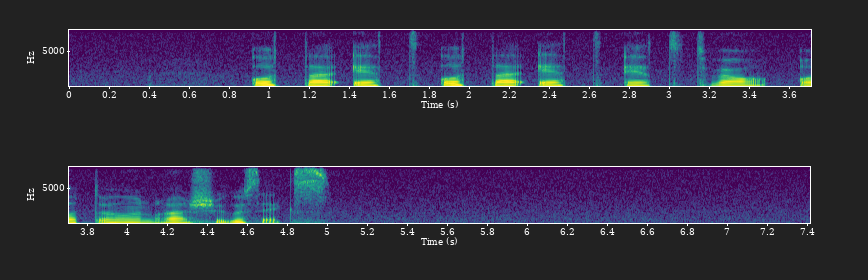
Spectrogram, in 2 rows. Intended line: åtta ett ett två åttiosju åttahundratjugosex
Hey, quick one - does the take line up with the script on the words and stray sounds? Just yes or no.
no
